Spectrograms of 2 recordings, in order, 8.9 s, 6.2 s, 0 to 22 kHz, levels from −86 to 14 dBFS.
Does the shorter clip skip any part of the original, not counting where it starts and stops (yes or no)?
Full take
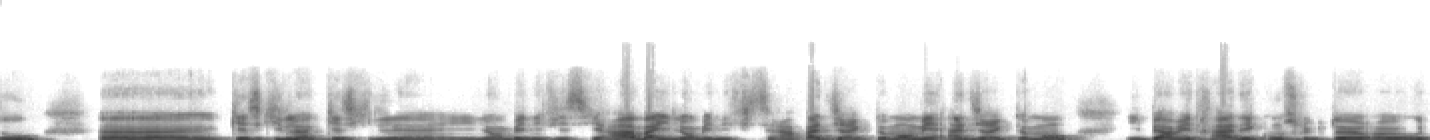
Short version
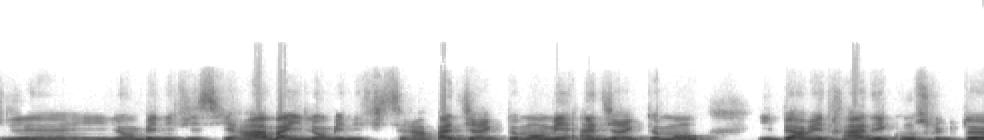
no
